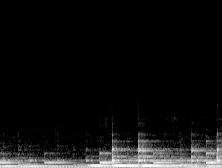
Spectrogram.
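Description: Solo marimba played with mallets: low notes ring on under a quicker line of higher struck notes, with a louder group of strikes about a second in.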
